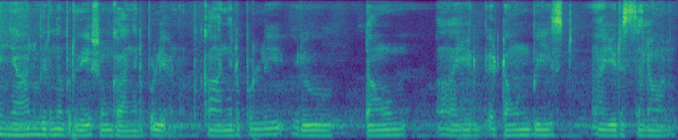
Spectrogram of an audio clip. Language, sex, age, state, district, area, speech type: Malayalam, male, 18-30, Kerala, Idukki, rural, spontaneous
